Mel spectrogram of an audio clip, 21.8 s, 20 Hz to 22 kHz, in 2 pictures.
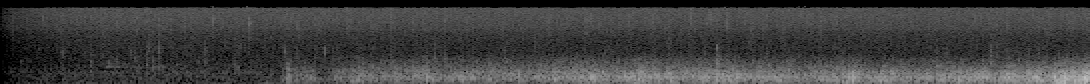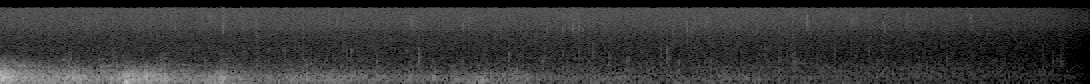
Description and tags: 6th May 2013 distant thunder
A single distant thunder has been recorded in the evening on 6th of May 2013, in Pécel, Hungary by my stereo dictaphone.
weather, field-recording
